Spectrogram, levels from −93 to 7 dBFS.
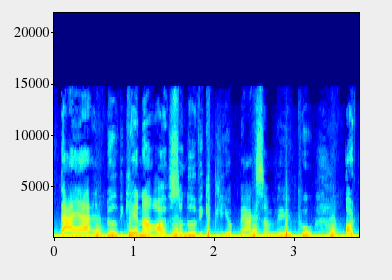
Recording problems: electrical hum; loud; throughout; 60 Hz, 6 dB below the speech

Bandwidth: 14.5 kHz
